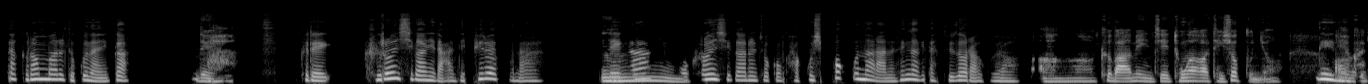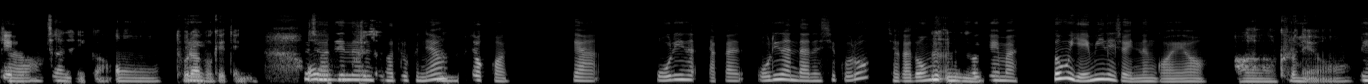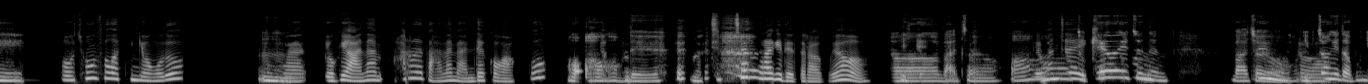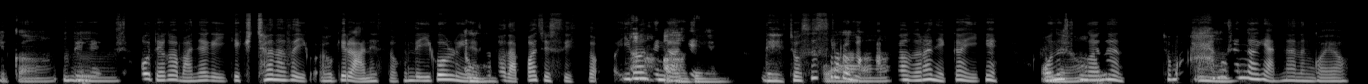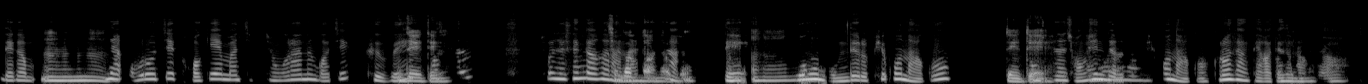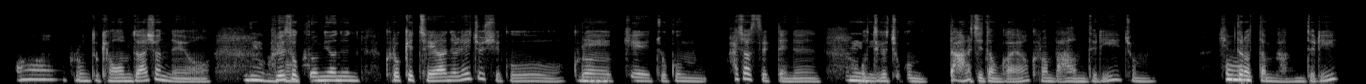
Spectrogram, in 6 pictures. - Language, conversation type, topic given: Korean, podcast, 번아웃을 예방하려면 무엇을 해야 할까요?
- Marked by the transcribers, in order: other background noise; distorted speech; laugh; static; gasp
